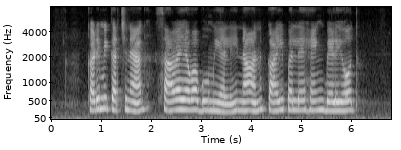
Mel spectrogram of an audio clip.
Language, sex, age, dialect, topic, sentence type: Kannada, female, 36-40, Dharwad Kannada, agriculture, question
